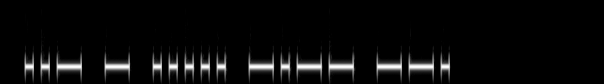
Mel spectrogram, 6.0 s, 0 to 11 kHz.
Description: Morse code, heard as a keyed tone, about 15 wpm, 700 Hz. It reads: UT5YG
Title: DXCC-100 Call Signs - 5 Characters - Repeated 3x - 15wpm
